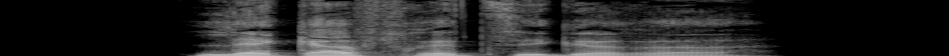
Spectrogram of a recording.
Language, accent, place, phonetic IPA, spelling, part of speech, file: German, Germany, Berlin, [ˈlɛkɐˌfʁɪt͡sɪɡəʁə], leckerfritzigere, adjective, De-leckerfritzigere.ogg
- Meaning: inflection of leckerfritzig: 1. strong/mixed nominative/accusative feminine singular comparative degree 2. strong nominative/accusative plural comparative degree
